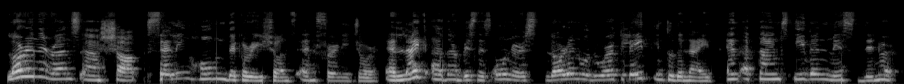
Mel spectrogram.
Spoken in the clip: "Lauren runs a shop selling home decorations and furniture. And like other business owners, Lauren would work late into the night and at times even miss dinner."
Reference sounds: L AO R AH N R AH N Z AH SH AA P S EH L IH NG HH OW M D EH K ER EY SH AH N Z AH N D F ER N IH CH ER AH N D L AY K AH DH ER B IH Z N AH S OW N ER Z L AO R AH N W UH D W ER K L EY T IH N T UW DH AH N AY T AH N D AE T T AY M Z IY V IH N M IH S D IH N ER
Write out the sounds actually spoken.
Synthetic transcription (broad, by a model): L AO R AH N R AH N S AH SH AA P S EH L IH NG HH OW M D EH K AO EY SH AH N S AH N D F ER N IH CH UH AH N D L AY K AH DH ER B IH S N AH S OW N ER S L AO R AH N W UH D W ER K L EY T IH N T UW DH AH N AY T AH N D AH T T AY M S IY V IH N M IH S D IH N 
